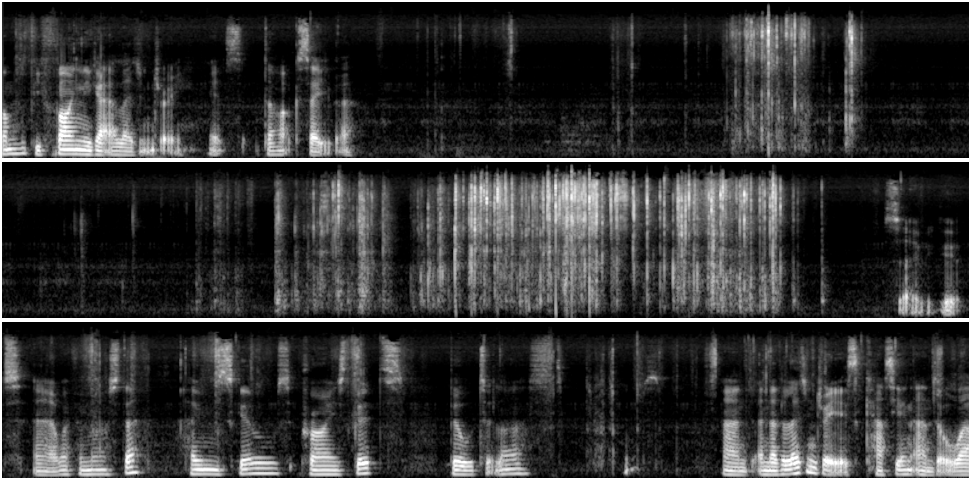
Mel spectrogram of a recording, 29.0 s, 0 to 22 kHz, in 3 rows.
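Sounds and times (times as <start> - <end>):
foil wrapper crinkling and tearing: 7.2 - 8.7, 11.6 - 17.9.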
